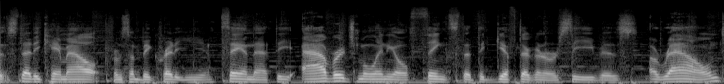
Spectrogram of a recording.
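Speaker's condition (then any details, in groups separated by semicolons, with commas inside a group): No condition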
